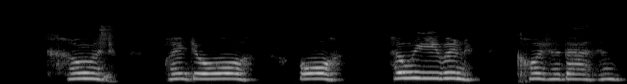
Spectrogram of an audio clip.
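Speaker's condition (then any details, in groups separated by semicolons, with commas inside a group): Cerebral palsy, spastic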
